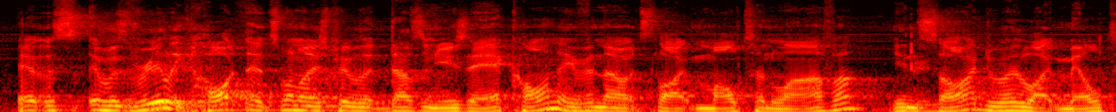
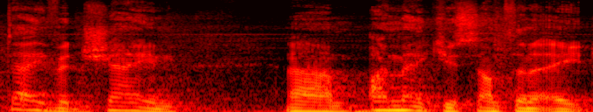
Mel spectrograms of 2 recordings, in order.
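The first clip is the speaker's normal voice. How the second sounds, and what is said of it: Put-on East Asian accent. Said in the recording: “She was Oriental. ... I got that by the accent.”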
